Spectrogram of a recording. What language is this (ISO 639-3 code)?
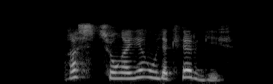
kab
